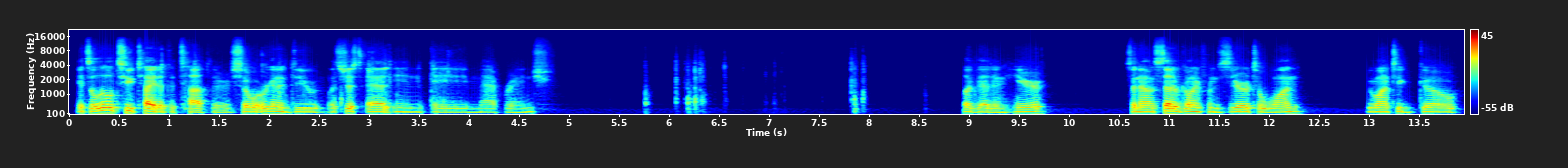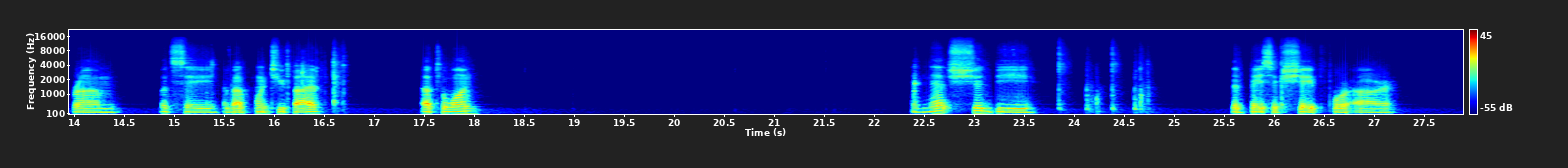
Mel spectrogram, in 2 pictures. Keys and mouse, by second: 2.9 shift+a, 6.2 shift+a, 9.6-13.1 drag, 23.3-27.8 drag, 25.9 g.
